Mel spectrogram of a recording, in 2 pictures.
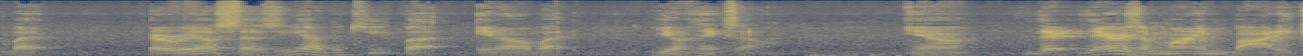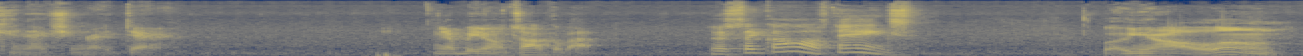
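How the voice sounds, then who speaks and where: Middle-aged man, very low voice, bright and forceful tone, blunt storytelling, faint hiss behind. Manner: raw, candid, swears, acts out quoted voices. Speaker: guest telling his recovery story. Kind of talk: personal storytelling in a talk show. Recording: faint background noise.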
